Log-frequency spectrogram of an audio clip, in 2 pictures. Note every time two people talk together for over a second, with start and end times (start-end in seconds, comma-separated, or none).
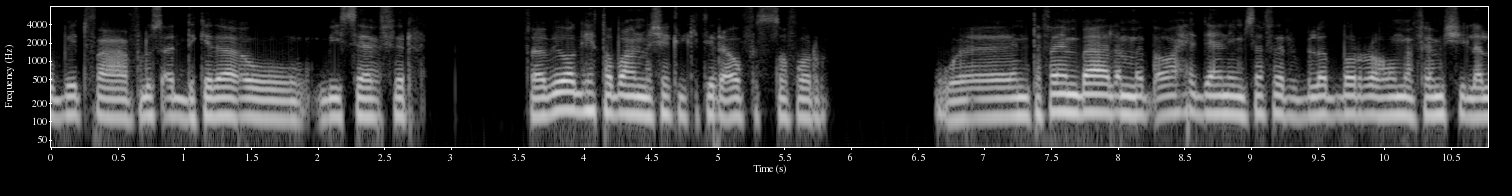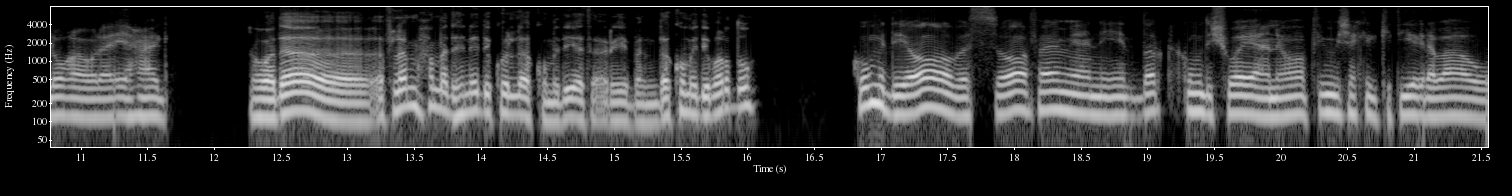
none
